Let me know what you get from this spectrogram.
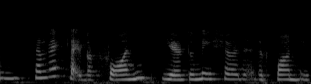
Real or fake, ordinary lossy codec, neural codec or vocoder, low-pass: fake; none; codec, 16 kHz, 1 kbps, X-Codec, HuBERT features, trained on general audio; 5.4 kHz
